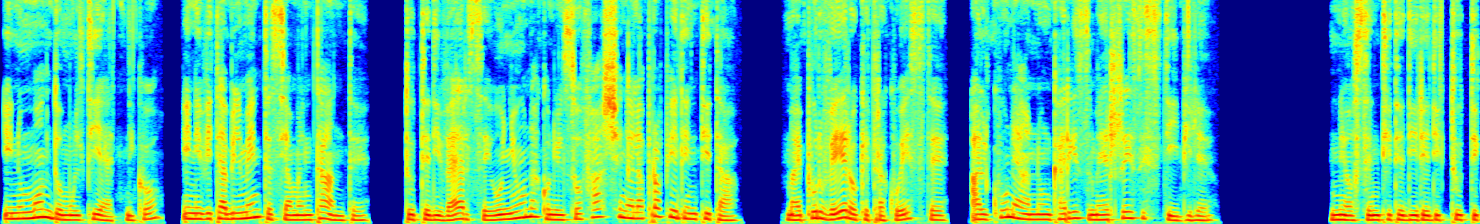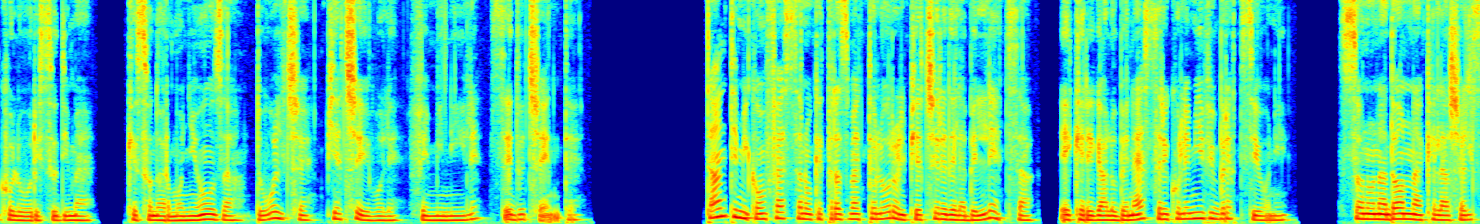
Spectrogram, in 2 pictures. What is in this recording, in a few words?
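IT Commercial, Italian; GoLocalise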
